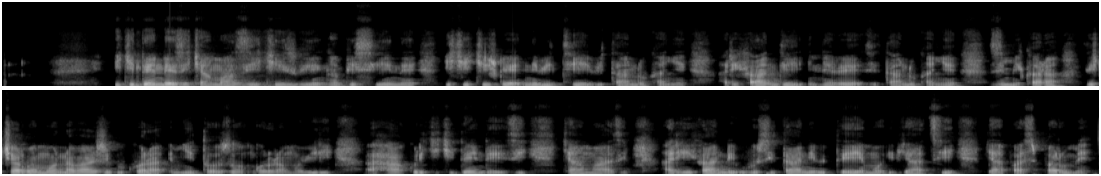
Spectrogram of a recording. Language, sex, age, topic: Kinyarwanda, male, 18-24, finance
